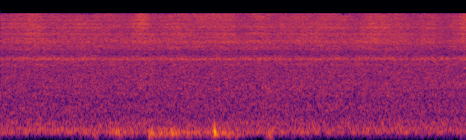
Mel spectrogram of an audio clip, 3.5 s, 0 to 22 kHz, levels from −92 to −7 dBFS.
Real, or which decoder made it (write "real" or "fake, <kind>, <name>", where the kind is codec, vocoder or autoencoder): real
